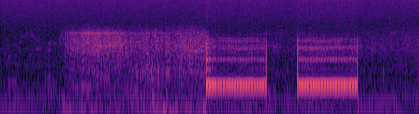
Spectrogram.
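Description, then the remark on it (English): A telephone number being dialed: a soft whirring hiss, then two loud, steady electronic phone tones in quick succession, clear, with no voices. “All it takes is a simple phone call.”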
